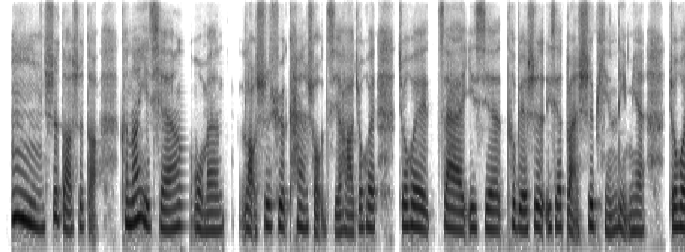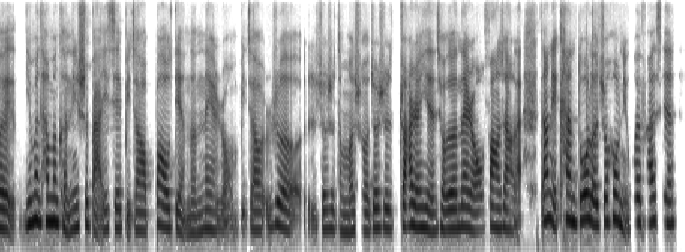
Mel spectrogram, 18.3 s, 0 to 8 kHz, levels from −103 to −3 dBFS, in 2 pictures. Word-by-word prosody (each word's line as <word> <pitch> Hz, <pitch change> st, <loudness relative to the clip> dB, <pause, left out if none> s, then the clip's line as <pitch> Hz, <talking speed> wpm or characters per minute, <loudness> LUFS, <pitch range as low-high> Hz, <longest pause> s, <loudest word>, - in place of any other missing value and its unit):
嗯， 255 Hz, -9 st, +5 dB
是 295 Hz, +8 st, -2 dB
的 195 Hz, -11 st, -1 dB
是 205 Hz, +2 st, -5 dB
的。 -, -, -6 dB, 0.3 s
可 240 Hz, -, 0 dB
能 255 Hz, +5 st, +5 dB
以 240 Hz, -7 st, +3 dB
前 200 Hz, +1 st, -2 dB
我 195 Hz, -1 st, 0 dB
们 175 Hz, +2 st, -4 dB, 0.2 s
老 -, -, -1 dB
是 220 Hz, -2 st, -1 dB
去 210 Hz, -1 st, +1 dB
看 200 Hz, 0 st, -3 dB
手 -, -, -4 dB
机 160 Hz, -, -3 dB
哈， 160 Hz, -1 st, -2 dB
就 195 Hz, +5 st, -4 dB
会 200 Hz, -1 st, 0 dB, 0.3 s
就 215 Hz, -, +1 dB
会 200 Hz, -5 st, +2 dB
在 190 Hz, -4 st, +1 dB
一 200 Hz, 0 st, 0 dB
些 185 Hz, -2 st, 0 dB
特 225 Hz, -, -1 dB
别 185 Hz, -3 st, +2 dB
是 200 Hz, +2 st, +1 dB
一 -, -, -3 dB
些 205 Hz, 0 st, 0 dB
短 -, -, -1 dB
视 220 Hz, -, +2 dB
频 180 Hz, -6 st, -5 dB
里 195 Hz, -, -2 dB
面， 165 Hz, +1 st, -4 dB, 0.3 s
就 200 Hz, -, +2 dB
会 195 Hz, -3 st, +3 dB
因 230 Hz, +2 st, +5 dB
为 270 Hz, -, +7 dB
它 260 Hz, 0 st, +3 dB
们 255 Hz, -1 st, +7 dB
肯 205 Hz, -10 st, -1 dB
定 195 Hz, +4 st, -1 dB
是 230 Hz, -, 0 dB
把 215 Hz, -, -1 dB
一 -, -, -4 dB
些 190 Hz, 0 st, -3 dB
比 200 Hz, -, -7 dB
较 175 Hz, -1 st, -1 dB
爆 210 Hz, -4 st, +2 dB
点 180 Hz, -5 st, -3 dB
的 155 Hz, -, -4 dB
内 180 Hz, +3 st, -3 dB
容， -, -, -7 dB
比 335 Hz, -, -10 dB
较 175 Hz, 0 st, -2 dB
热 205 Hz, -3 st, -1 dB, 0.2 s
就 185 Hz, -, -3 dB
是 185 Hz, -, -3 dB
怎 175 Hz, -, -9 dB
么 160 Hz, +2 st, -2 dB
说， 175 Hz, -1 st, -5 dB
就 195 Hz, +3 st, 0 dB
是 190 Hz, -2 st, -3 dB
抓 210 Hz, +1 st, +4 dB
人 200 Hz, -2 st, +4 dB
眼 175 Hz, -4 st, 0 dB
球 185 Hz, 0 st, -1 dB
的 190 Hz, +1 st, +4 dB
内 200 Hz, +1 st, +2 dB
容 175 Hz, -1 st, +1 dB
放 200 Hz, 0 st, +2 dB
上 185 Hz, -2 st, 0 dB
来。 -, -, -2 dB, 0.2 s
当 275 Hz, +1 st, +4 dB
你 240 Hz, -, +2 dB
看 265 Hz, +4 st, +3 dB
多 270 Hz, +3 st, +6 dB
了 230 Hz, -4 st, +5 dB
之 255 Hz, +3 st, 0 dB
后， 275 Hz, +2 st, +3 dB
你 230 Hz, -, +1 dB
会 255 Hz, -, -1 dB
发 245 Hz, +1 st, 0 dB
现 235 Hz, -1 st, -3 dB
200 Hz, 280 characters per minute, -20 LUFS, 180-225 Hz, 0.3 s, 为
